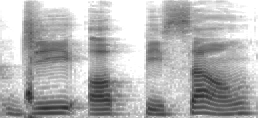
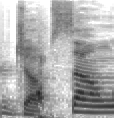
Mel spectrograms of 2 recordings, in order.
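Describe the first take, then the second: First: It is said as four separate syllables. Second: It is squeezed into about two syllables. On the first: "which would be four syllables" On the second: "which would be basically two syllables"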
